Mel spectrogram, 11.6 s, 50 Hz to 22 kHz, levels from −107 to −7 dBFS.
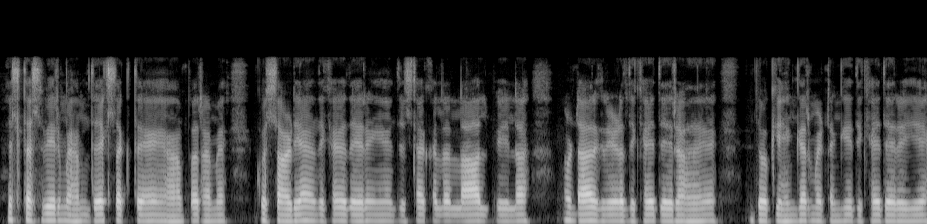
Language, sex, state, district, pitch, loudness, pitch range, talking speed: Hindi, male, Bihar, Saran, 110 Hz, -32 LUFS, 110-115 Hz, 180 wpm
